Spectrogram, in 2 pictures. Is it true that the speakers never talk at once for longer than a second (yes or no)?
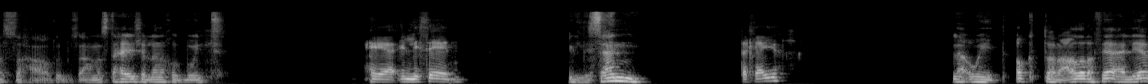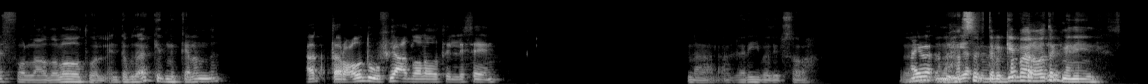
no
